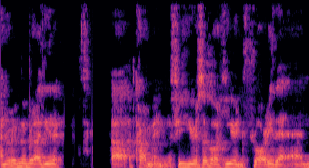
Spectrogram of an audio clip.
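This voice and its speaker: A man is speaking. He has a Spanish accent. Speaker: opera singer. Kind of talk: interview.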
